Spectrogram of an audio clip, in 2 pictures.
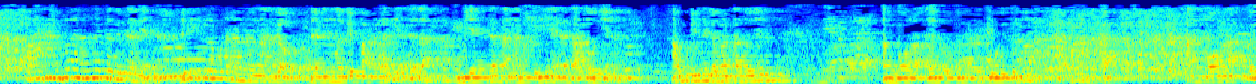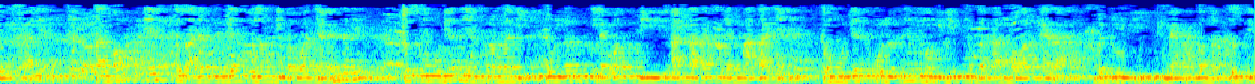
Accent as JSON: {"language": "Indonesian", "town": "Palembang", "region": "South Sumatra", "country": "Indonesia", "tie": "born or raised there", "also_born_or_lived": "Bogor", "moved": "as an adult", "said": "Saya meninggalkan kota asal saya Palembang, kemudian kuliah ke Bogor, kemudian balik lagi setelah 13 tahun. 13 tahun gak pernah lihat kota Palembang"}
